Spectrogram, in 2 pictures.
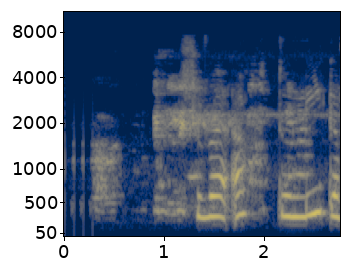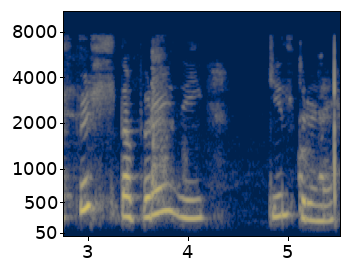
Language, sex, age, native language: Icelandic, female, 11, Icelandic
